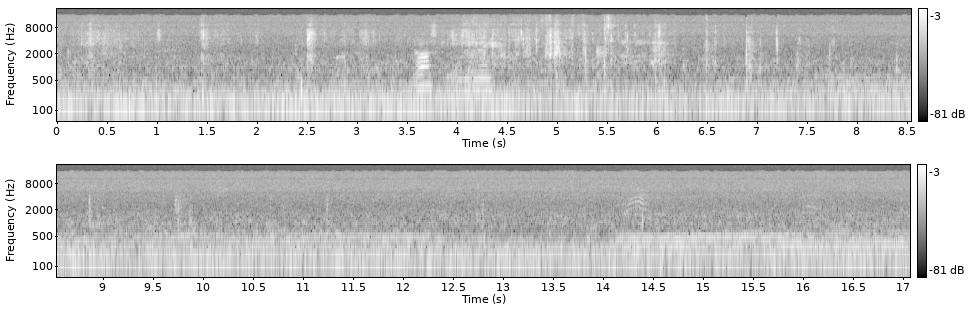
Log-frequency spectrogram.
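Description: Outdoor ambience with a steady low rumble, a few scattered knocks and a brief voice early on. From about halfway a steady low hum joins in.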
